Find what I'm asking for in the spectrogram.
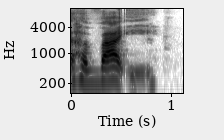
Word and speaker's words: Hawaii: You know, you actually pronounce it Hawaii. – Hawaii? – A lot of people don't know that. The W is a V. Hawaii.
